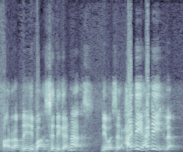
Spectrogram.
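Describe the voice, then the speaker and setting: A man with a Malaysian Malay accent preaching in a mosque, telling lively stories and often calling on his listeners. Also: fairly high pitch, fast. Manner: lively storytelling, addressing listeners as tuan-tuan. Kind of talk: religious lecture.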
